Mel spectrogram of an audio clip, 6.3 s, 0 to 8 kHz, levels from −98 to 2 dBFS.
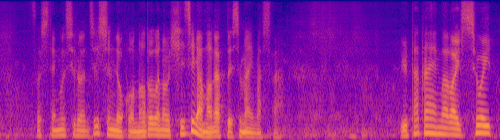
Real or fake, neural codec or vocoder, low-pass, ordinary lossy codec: fake; codec, 16 kHz, 1 kbps, FreqCodec, larger model; none; none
